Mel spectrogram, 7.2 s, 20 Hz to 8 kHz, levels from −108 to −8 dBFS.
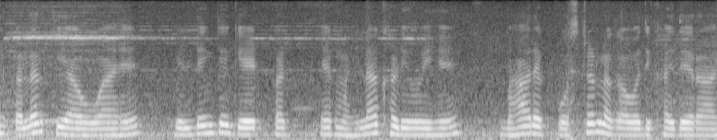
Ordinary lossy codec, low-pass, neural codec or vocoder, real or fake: none; none; none; real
